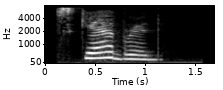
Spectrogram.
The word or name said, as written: scabrid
